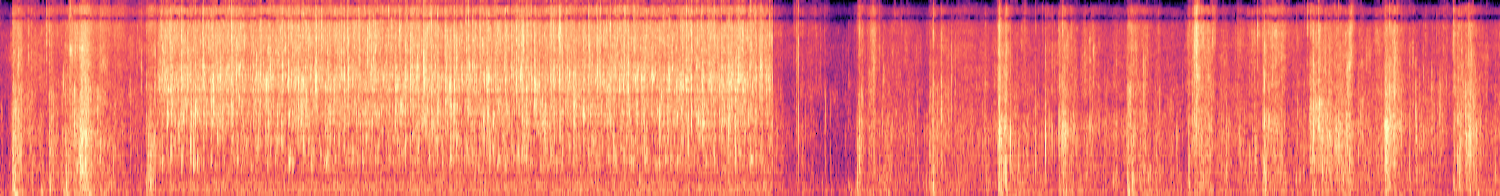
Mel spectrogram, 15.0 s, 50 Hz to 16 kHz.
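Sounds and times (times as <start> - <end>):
trickle of running water: 1.4 - 7.8.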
